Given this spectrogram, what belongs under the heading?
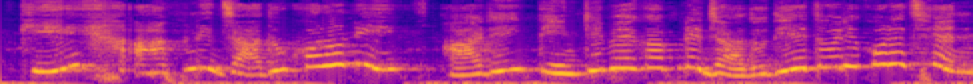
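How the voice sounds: Over loud background noise, a woman uses a squeaky, cartoonish character voice at an extremely high pitch. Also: moderate pace.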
